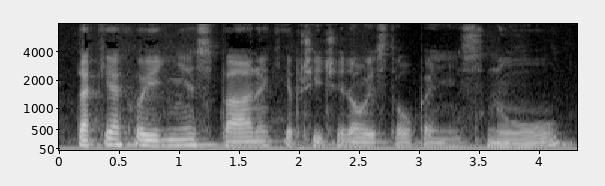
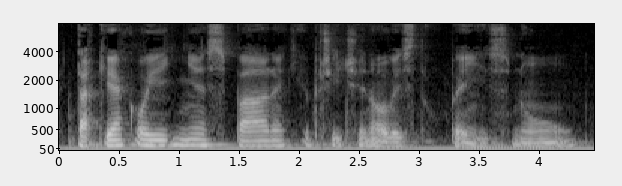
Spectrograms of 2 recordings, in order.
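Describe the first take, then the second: Both takes have the same delivery.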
